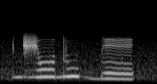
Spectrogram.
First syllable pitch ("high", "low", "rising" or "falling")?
high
